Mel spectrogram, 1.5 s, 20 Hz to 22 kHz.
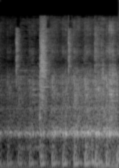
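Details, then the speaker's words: SYM Bonus X110 scooter restarted after about 3 years stored, carb and airbox just refitted: idle with a clattery metallic rattle that comes and goes. Owner opens the lower tensioner and suspects its spring was removed, letting the cam chain slap. "Tanggalin siya ito yung spring kung meron pa. O sa tingin ko guys, parang tinanggal siguro yung spring nito."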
